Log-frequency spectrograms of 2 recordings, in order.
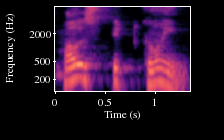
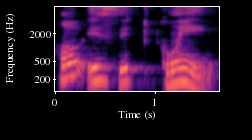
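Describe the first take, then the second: First: How and is merge into one syllable, hows. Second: How and is are said as separate words.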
